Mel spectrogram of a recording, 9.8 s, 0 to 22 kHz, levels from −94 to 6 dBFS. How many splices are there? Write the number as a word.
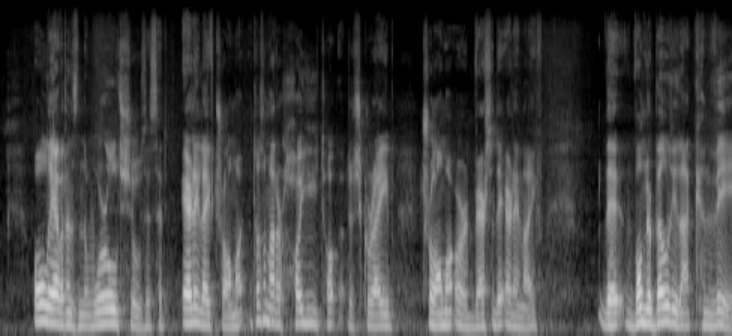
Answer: one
